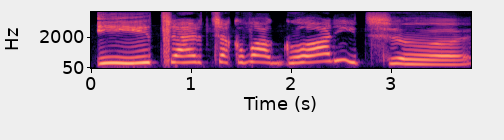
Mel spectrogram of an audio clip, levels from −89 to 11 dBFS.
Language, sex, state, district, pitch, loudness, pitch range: Maithili, female, Bihar, Samastipur, 325 Hz, -12 LUFS, 280-345 Hz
